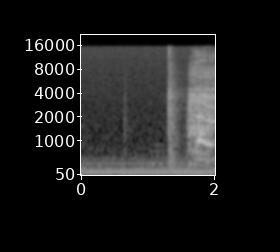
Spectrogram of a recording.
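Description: Quiet room tone with a faint steady hum during a pause in speech. A short sharp sound about a second in is followed by a woman's voice starting again near the end.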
